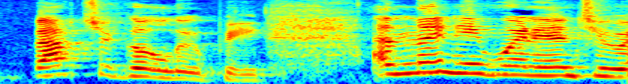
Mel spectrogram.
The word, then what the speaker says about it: Bacigalupi: we get the final word on how to pronounce it he said yes it's magical loopy and then he went into a very long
